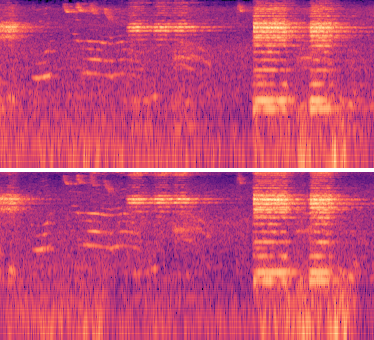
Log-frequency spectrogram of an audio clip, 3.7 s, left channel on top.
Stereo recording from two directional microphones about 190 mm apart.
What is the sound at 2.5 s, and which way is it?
Vehicle, 60° right (ahead or behind).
